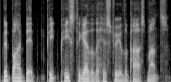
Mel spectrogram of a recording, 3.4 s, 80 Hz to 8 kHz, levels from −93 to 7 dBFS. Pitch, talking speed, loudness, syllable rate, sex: 95 Hz, 210 wpm, -18 LUFS, 5.9 syllables/s, male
